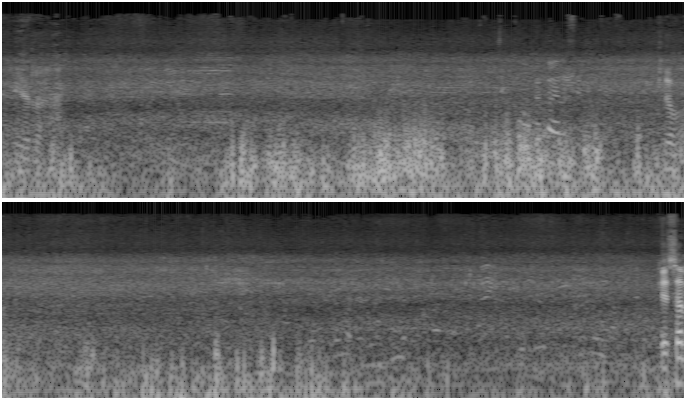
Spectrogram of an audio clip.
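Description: Ocean waves wash onto the shore.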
